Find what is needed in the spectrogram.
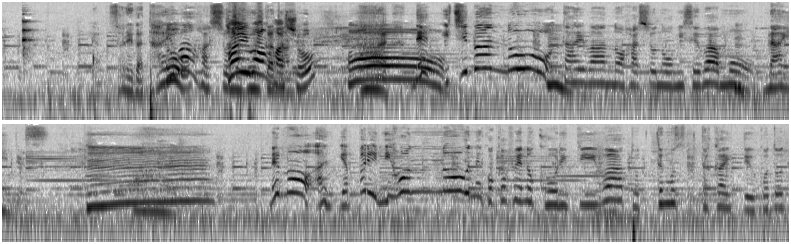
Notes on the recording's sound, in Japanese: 麻布十番商店街入口にある、ビストロ「蝶蝶」にて行われた公開収録の模様をお送りします。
